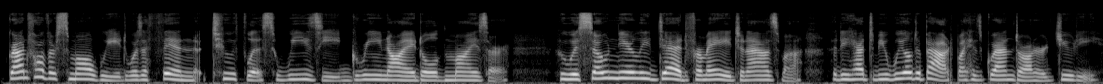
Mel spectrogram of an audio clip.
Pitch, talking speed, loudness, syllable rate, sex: 220 Hz, 170 wpm, -19 LUFS, 4.6 syllables/s, female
